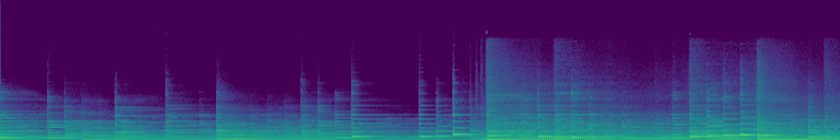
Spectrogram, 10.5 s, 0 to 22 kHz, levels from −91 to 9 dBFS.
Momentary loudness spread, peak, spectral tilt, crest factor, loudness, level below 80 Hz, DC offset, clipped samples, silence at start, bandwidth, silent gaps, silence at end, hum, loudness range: 11 LU; -6 dBFS; -6.5 dB/octave; 18 dB; -24 LUFS; -38 dBFS; under 0.1%; under 0.1%; 0 s; 13.5 kHz; none; 0 s; none; 6 LU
